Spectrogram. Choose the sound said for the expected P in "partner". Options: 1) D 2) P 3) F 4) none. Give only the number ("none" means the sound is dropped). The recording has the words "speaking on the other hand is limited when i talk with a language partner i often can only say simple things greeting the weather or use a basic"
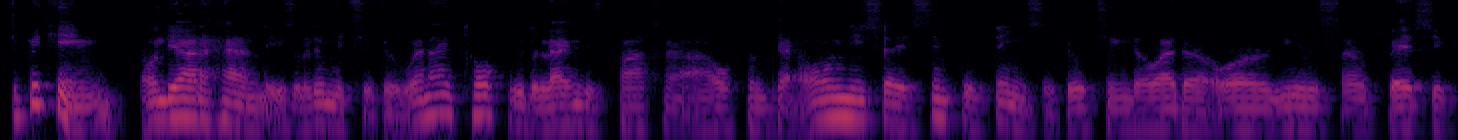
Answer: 2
